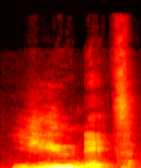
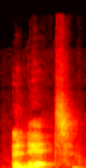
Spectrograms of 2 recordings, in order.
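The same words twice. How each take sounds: First: The first vowel sounds like the letter name 'you'. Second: The first vowel is a short 'oo' sound. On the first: The speaker calls it right. "that sounds better" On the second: The speaker calls it wrong. "that doesn't sound right either"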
